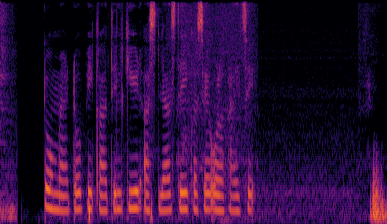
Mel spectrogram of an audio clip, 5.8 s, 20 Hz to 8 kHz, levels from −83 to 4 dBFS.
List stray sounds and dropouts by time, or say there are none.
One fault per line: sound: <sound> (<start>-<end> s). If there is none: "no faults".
no faults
